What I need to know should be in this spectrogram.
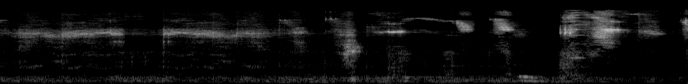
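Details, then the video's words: Upset baby macaque, jumping and crying after losing its temper: drawn-out high whining cries, then sharper squeals and a curved, wavering wail, with faint low rustling underneath. "Baby monkey lost his temper jumping and crying"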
